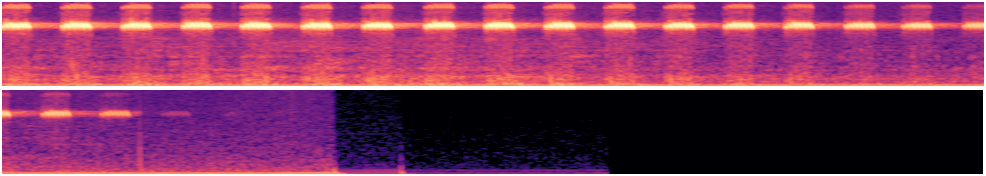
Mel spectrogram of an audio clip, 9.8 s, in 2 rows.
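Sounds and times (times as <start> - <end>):
insect: 0.0 - 6.5.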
